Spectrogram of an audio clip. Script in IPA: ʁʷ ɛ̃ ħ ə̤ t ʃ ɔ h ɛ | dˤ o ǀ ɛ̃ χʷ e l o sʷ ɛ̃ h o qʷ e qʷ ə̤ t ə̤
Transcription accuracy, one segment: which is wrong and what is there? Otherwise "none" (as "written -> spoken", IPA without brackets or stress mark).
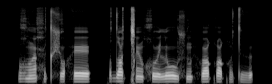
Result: none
